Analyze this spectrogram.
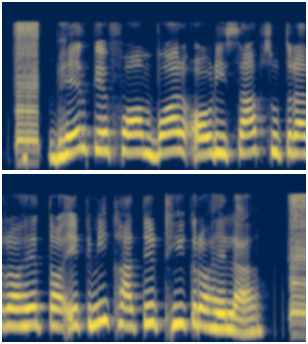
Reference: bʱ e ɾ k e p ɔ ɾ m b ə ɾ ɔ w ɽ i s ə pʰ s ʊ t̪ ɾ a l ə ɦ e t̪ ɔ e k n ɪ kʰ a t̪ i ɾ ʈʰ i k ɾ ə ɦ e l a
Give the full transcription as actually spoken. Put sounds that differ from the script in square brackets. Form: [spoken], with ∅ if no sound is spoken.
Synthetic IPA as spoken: bʱ e ɾ k e [pʰ] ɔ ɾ m b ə ɾ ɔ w ɽ i s [a] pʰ s [u] t̪ ɾ a [ɾ] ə ɦ e t̪ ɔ e k n [i] kʰ a t̪ i ɾ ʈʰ i k ɾ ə ɦ e l a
